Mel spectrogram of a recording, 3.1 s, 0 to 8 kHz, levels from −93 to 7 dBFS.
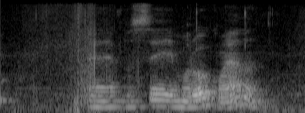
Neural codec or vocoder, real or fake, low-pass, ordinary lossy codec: none; real; 7.2 kHz; none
